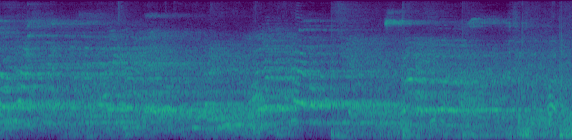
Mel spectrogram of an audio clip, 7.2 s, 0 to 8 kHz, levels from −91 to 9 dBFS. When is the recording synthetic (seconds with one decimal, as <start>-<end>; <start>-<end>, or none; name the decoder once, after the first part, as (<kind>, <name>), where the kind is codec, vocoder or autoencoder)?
6.0-6.6 (codec, SNAC)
